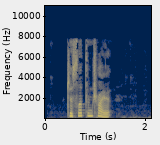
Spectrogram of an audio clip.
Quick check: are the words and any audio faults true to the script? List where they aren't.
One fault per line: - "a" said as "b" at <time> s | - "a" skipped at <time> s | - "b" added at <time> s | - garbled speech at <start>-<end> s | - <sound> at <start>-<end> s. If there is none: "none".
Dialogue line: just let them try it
none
